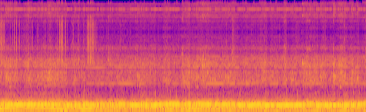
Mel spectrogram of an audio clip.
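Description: Mitsubishi Pajero off-road race car being driven, its engine running steadily under way with its pitch dipping and rising slightly, heard close up from inside the front wheel well along with tyre and road noise.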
